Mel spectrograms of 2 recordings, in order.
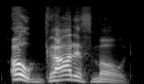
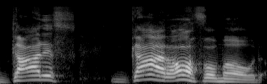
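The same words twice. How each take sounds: First: Drawn-out, louder groan at the title; slow: "Oh, Goddess Mode" as if it hurts to say; loud groan of recognition. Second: Slow, loud punch on "god-awful"; mocking pun. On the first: Remembering a book he hated, slow loud groan. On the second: Mocking the title for viewers, loud slow stress on "god-awful". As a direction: lean hard on "god-awful" to twist the title. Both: Real, not acted.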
